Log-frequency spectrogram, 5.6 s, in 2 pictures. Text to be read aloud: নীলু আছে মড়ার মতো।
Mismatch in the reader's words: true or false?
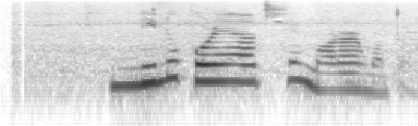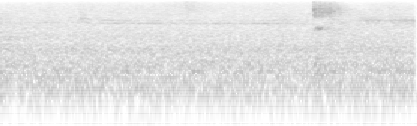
true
